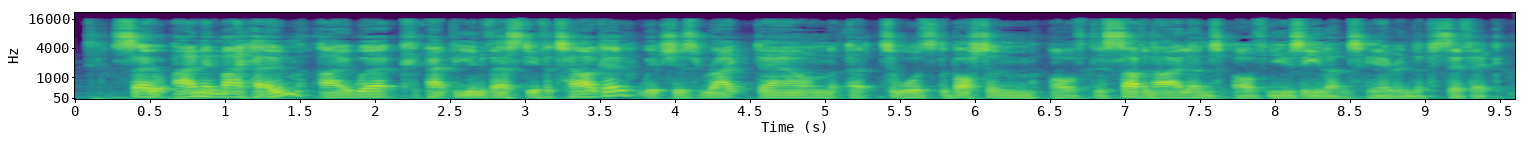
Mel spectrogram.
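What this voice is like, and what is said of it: British accent. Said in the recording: “I can tell from your accent that you're a Brit.”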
